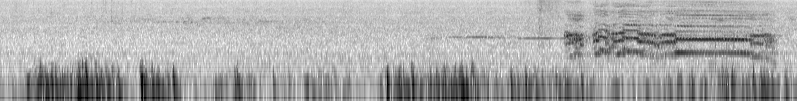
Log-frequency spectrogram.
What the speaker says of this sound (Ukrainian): Ось там наш півник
